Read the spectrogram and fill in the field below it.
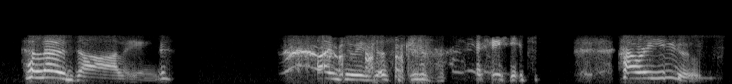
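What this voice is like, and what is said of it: Snobby, British-sounding put-on voice. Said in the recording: “You went right to the British accent. ... I meant for it to just sound snobby. ... Snobby and snotty.”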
